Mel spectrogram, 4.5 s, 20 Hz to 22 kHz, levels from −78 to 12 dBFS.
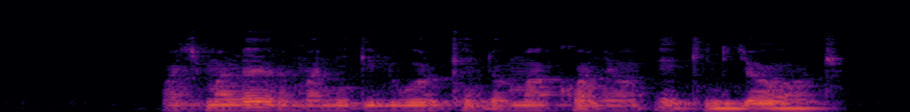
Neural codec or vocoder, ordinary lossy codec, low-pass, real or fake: none; none; 7.2 kHz; real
